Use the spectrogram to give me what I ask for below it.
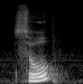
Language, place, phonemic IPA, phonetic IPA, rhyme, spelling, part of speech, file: Swedish, Gotland, /soː/, [s̪oə̯], -oː, så, adverb / conjunction / pronoun / noun / verb, Sv-så.ogg
- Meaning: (adverb) 1. so, like that, in such a way 2. so, alright (to indicate that something is finished) 3. so (to such a degree) 4. so (after inte (“not”))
